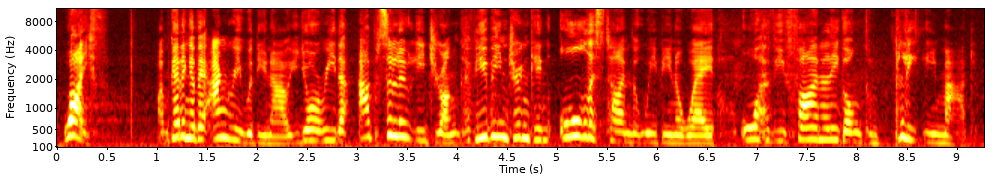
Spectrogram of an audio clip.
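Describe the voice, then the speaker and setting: A woman's voice: fairly high pitch, expressive, fairly quick, fairly bright tone. A woman voicing a worn-out fisherman who protests, confused and irritated, that he is alive, in a told folktale. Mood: exasperated. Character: exhausted bewildered fisherman husband.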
